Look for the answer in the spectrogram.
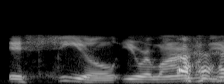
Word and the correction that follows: Ashil: It's Ashiel, actually. Ashiel, A-S-H-I-L. – Ashiel.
